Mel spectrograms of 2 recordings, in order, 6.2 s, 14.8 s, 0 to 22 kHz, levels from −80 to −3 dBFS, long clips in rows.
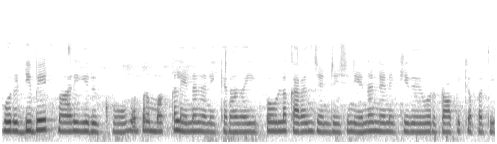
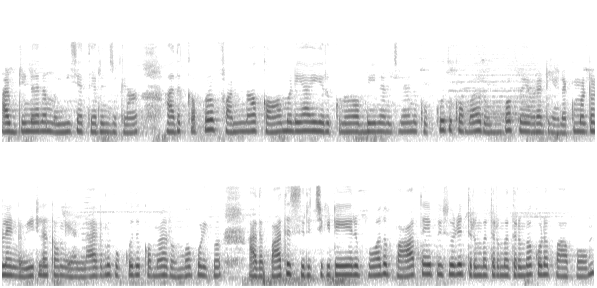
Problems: low volume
